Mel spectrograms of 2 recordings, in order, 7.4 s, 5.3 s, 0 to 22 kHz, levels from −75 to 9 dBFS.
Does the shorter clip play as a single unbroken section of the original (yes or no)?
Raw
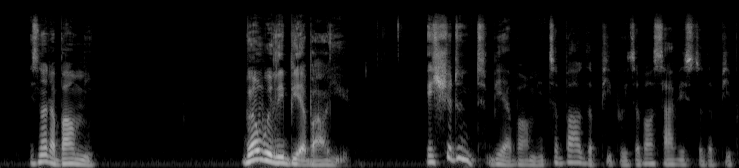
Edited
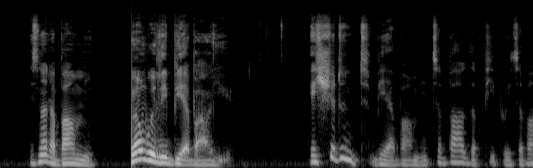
no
